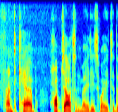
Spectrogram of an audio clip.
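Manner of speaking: plain reading voice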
